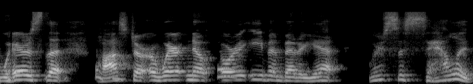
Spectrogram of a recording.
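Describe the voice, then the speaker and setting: At a moderate pace, a woman speaks with a medium pitch and ordinary pitch variation, a plain, everyday voice. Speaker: podcast host. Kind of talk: podcast interview talk.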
